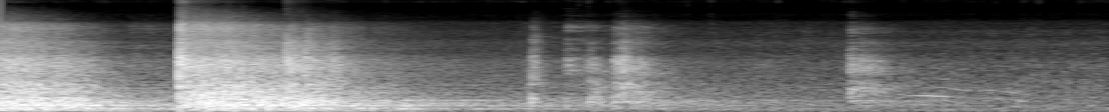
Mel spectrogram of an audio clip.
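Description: A hammer strikes a large steel pipe with a ringing clang.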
